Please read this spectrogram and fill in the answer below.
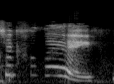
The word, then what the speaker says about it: Chick-fil-A: It's Chick-fil-A, not ah.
